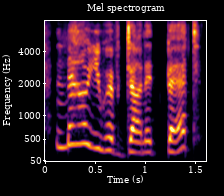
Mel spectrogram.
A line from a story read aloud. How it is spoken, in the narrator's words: cried Grace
